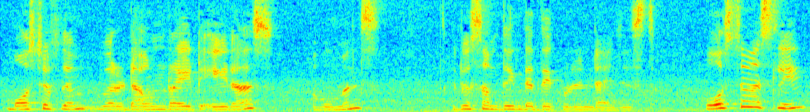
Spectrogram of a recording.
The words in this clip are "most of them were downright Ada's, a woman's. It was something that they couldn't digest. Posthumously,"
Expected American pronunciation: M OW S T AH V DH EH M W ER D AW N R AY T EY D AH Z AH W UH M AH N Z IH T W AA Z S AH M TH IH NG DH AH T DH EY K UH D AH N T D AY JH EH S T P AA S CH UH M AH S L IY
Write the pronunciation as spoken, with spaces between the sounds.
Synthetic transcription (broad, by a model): M OW S T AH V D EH M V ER D AW N R AY T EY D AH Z AH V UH M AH N S IH T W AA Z S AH M T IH NG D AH T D EY K UH D AH N T D AY JH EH S T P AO S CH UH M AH S L IY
